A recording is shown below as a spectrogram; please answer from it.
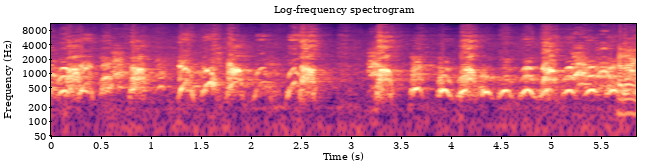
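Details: German Shepherd named Major in a village, barking among other dogs: a burst of loud, ragged barks, then a steady run of evenly spaced, mid-pitched barks about twice a second.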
